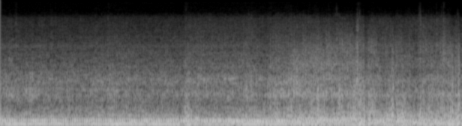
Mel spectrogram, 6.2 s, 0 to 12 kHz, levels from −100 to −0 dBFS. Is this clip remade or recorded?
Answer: recorded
